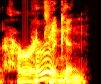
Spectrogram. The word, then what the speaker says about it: Hurricane: It's spelled Hurricane, but they call it Hurricane.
